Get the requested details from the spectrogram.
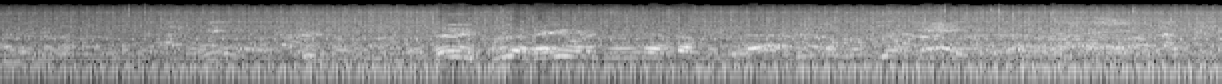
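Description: A drummer beats a set of drums in quick rhythm.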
